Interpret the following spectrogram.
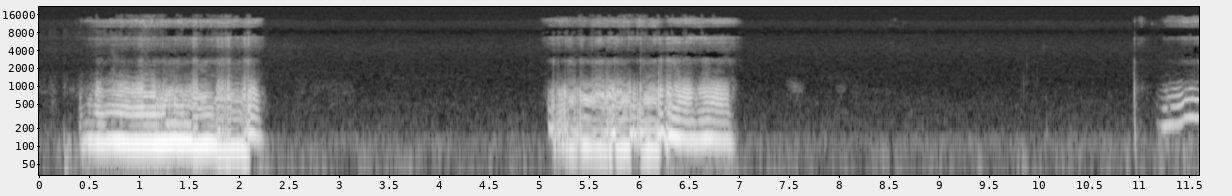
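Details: Indoors in Japan, elderly fawn female Pug Maria, aged thirteen, snores steadily: two long rumbling snores about five seconds apart, each near two seconds, with a third beginning at the end and quiet gaps between.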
